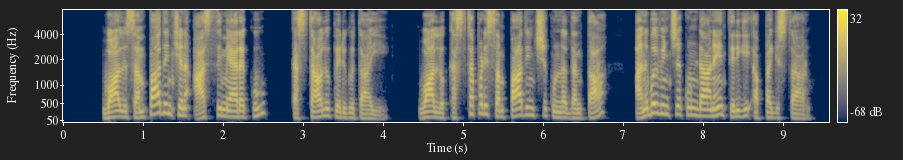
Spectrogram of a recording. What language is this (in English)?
Telugu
